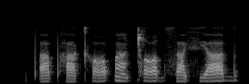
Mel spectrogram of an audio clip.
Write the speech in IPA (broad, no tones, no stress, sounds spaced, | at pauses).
pʼ a pʰ a kʰ ɑ p ã ǁ ɑ d s a fʲ a d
